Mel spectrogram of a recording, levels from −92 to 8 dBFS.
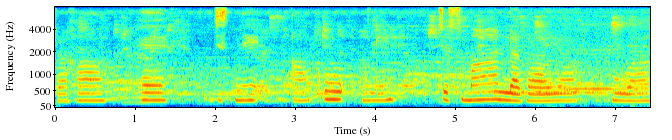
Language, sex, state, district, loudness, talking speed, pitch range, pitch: Hindi, female, Madhya Pradesh, Umaria, -17 LUFS, 65 wpm, 205-225 Hz, 215 Hz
